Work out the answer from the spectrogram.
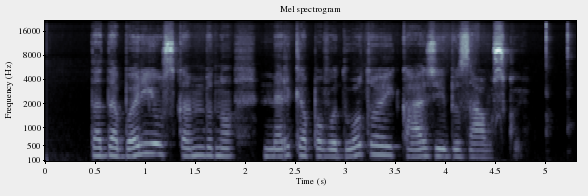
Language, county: Lithuanian, Alytus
